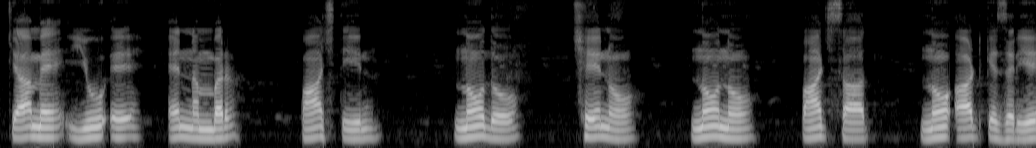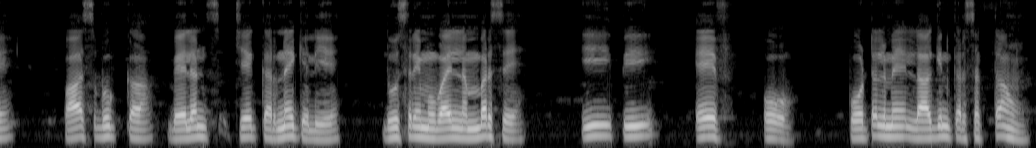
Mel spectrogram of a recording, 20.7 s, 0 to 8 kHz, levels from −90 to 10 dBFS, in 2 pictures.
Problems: none marked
